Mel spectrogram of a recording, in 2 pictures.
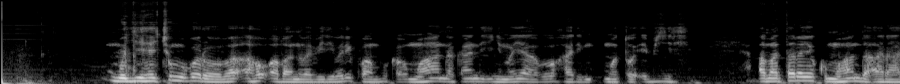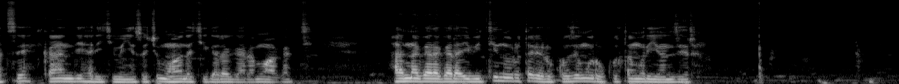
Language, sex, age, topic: Kinyarwanda, male, 25-35, government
